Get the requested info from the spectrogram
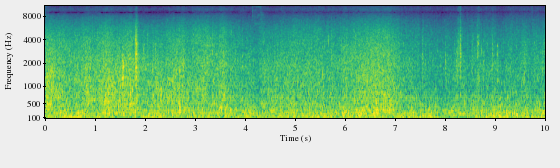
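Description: Steady wind on the microphone over the rush of sea water along the hull of a sailboat under way.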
